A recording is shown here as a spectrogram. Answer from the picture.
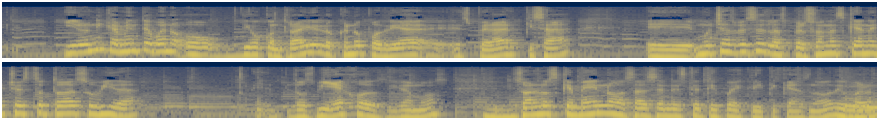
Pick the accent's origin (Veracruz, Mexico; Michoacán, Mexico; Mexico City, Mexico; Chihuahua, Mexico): Veracruz, Mexico; Xalapa; Bueno, yo soy de Jalapa, ¿no?, pero hay de distintas partes del país.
